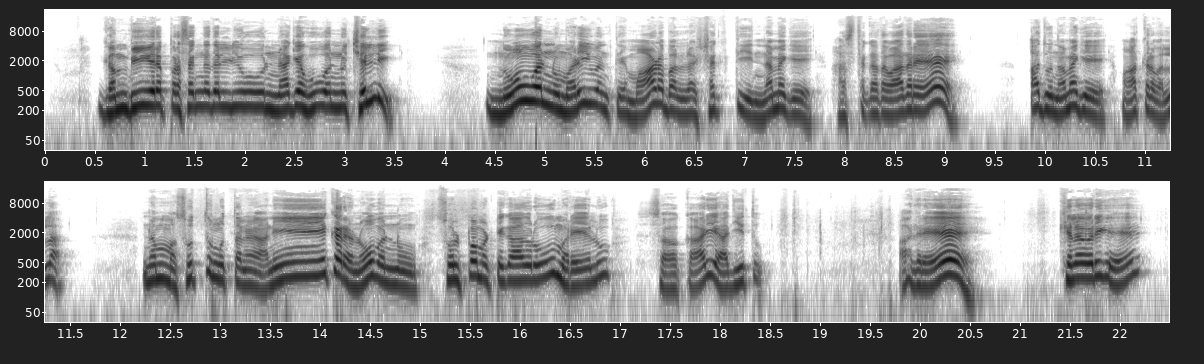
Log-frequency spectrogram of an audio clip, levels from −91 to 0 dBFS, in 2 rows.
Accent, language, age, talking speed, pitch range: native, Kannada, 60-79, 65 wpm, 190-245 Hz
